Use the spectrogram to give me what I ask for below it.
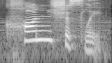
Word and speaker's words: consciously: take a look at the pronunciation first consciously stress goes right there on the first syllable let's try it two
